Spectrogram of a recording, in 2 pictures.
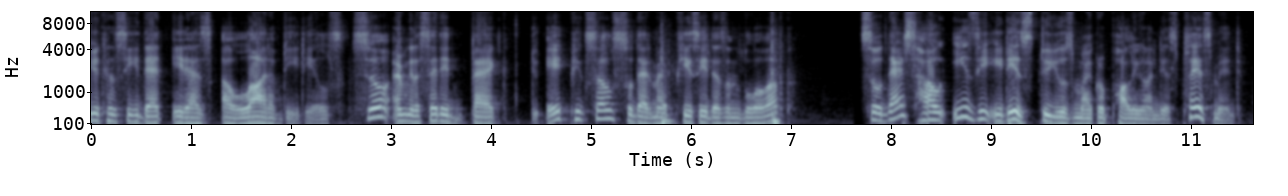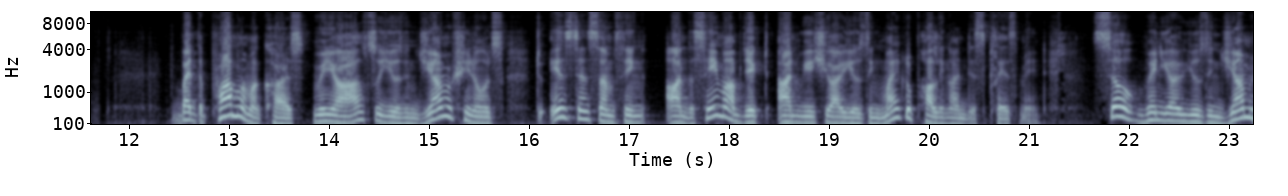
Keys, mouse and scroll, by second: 4.2-7.3 drag.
